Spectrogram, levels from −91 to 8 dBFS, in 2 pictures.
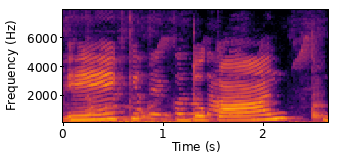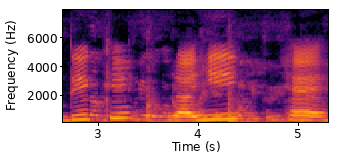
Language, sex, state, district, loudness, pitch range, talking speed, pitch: Hindi, male, Madhya Pradesh, Katni, -17 LUFS, 185-305 Hz, 55 wpm, 270 Hz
